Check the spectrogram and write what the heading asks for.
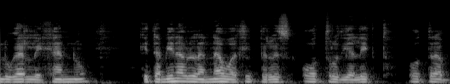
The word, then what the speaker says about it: náhuatl: Entonces, la manera en que yo lo pronuncio, náhuatl, se les hace igual a los náhuatlactos, se les hace igual de incorrecto.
